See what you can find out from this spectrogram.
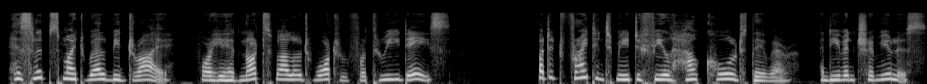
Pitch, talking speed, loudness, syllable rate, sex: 215 Hz, 180 wpm, -19 LUFS, 4.8 syllables/s, female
